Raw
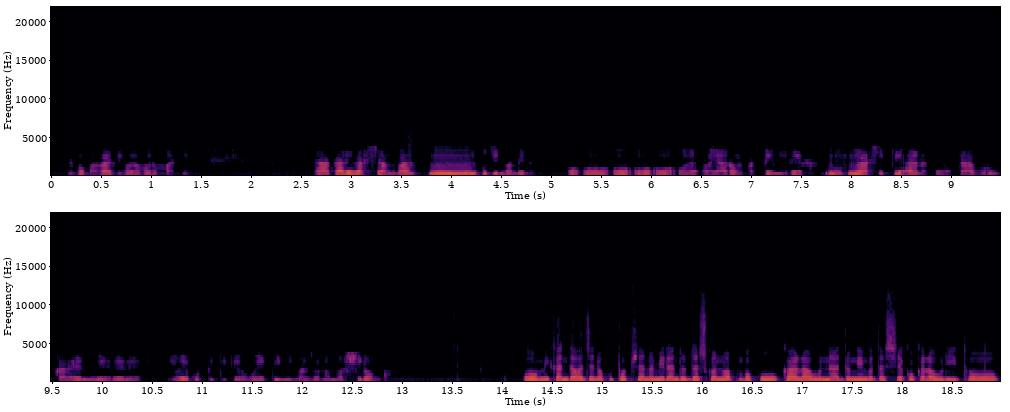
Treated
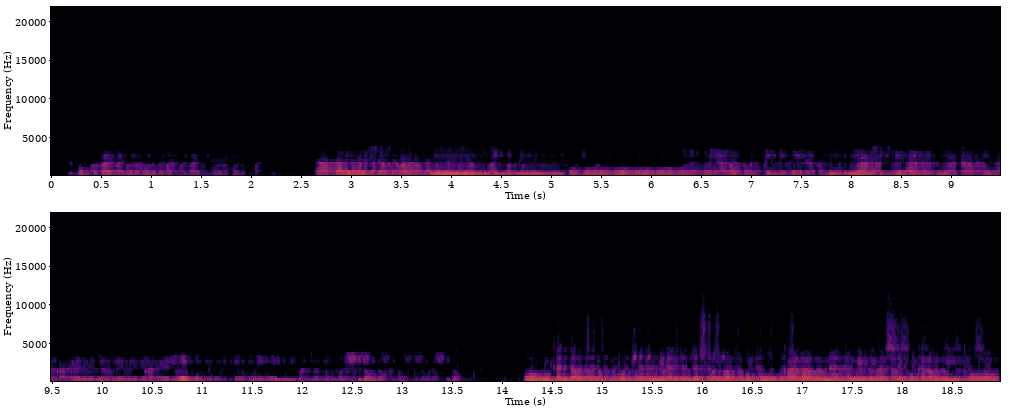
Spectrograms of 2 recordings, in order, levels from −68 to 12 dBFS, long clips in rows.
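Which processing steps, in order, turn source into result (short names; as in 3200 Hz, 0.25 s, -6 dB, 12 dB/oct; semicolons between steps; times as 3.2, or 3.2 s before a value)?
tapped delay 56/139/340/566/673/885 ms -7/-6/-15/-17/-15/-8 dB; 9.13–10.21 crackle 160/s -58 dBFS; in parallel at -5 dB: soft clip -19.5 dBFS, distortion -15 dB; 10.38–10.85 on the sum: spectral gain 300–5800 Hz +8 dB; gain -7.5 dB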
